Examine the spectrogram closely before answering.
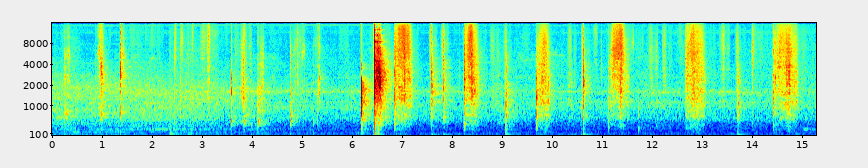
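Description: Plastic bench scraper chopping and scraping a flour, egg and sugar mixture against a pastry board, cutting it together into shortcrust dough: irregular taps and scrapes about once a second, the loudest about six seconds in.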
